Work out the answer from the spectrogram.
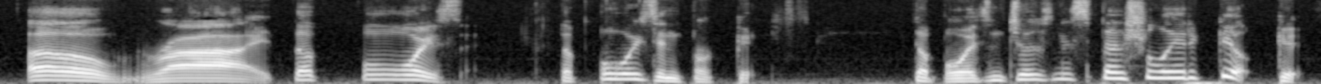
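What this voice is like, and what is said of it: Imitates a cartoon character's voice. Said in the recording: “I do a mean Kronk impression ... I can impersonate him, and I will impersonate him”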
